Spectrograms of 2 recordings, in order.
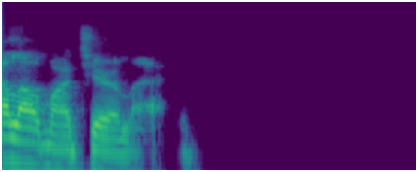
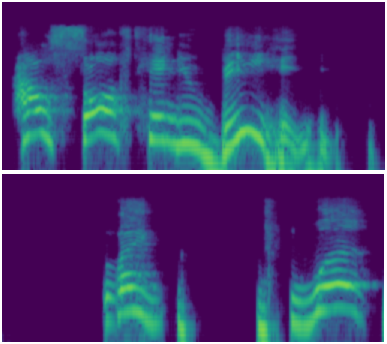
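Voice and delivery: mocking disbelief; 10 semitones higher, slower than usual. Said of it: "I was like".

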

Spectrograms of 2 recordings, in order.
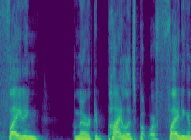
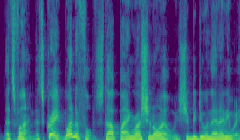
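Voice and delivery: ordinary delivery

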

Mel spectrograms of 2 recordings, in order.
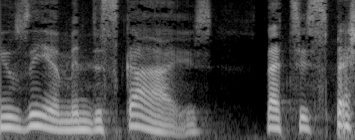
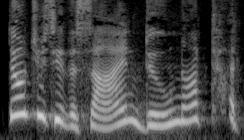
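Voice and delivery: indignant; 7 semitones higher than usual. Acted. Curator scolding visitor.

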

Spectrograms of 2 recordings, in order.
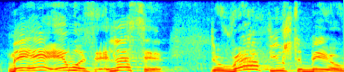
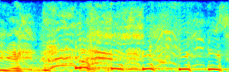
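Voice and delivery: high-pitched cackle; bursting high laugh. Real, not acted. Friend laughing at ref story, high cackle.

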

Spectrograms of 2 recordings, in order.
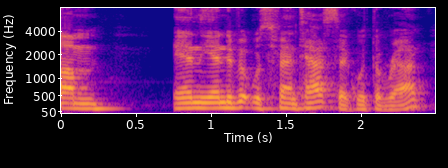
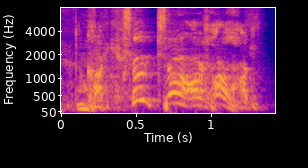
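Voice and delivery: Sean Connery impression; 5 semitones higher than usual. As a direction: burst out as an angry Connery. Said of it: "Remember when he's like".

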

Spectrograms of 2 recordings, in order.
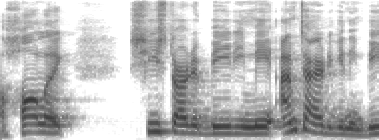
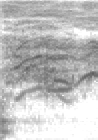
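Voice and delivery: burst of laughter; 12 dB quieter than usual. Real, not acted. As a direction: break into a real laugh. Laughs at own story.

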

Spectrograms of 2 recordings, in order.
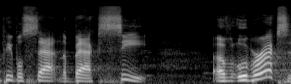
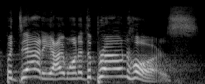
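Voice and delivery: put-on high, pleading spoiled kid; pampered child, pitched way up; rich kid voice; 9 semitones higher than usual.

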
